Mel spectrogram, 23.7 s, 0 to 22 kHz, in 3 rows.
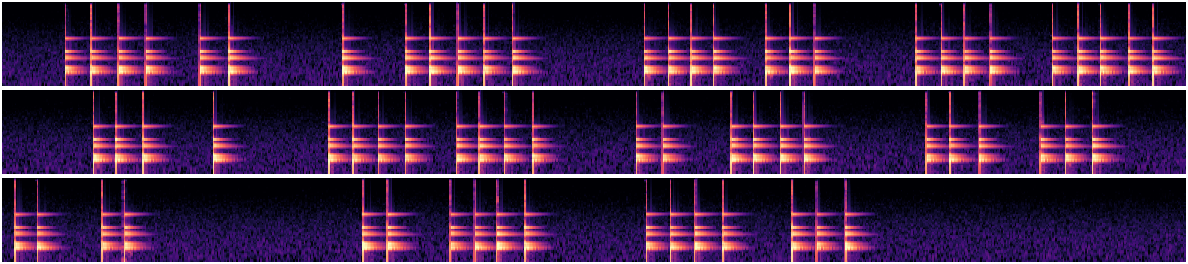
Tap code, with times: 0.4-16.7 RESULTING
18.2-21.5 IS

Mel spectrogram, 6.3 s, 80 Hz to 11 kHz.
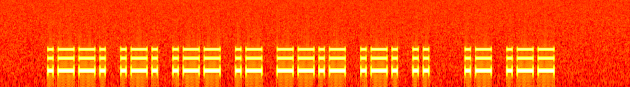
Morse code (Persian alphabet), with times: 0.5-4.3 پرواگری
4.7-5.5 او

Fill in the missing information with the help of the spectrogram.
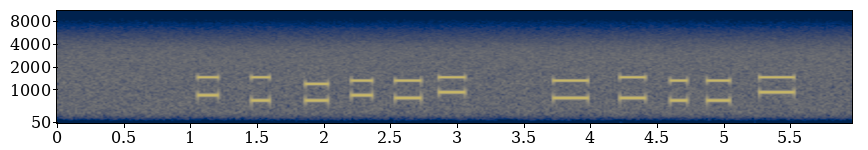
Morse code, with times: none

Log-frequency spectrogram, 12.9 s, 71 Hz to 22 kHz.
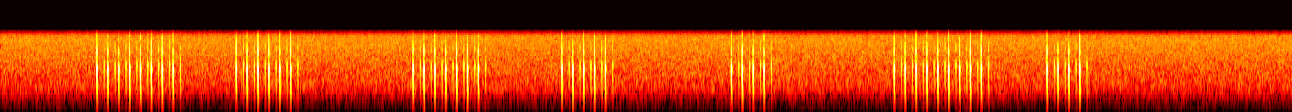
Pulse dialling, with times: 1.0-1.8 8
2.4-3.0 6
4.1-4.9 7
5.6-6.2 5
7.3-7.7 4
8.9-9.9 9
10.5-10.9 4

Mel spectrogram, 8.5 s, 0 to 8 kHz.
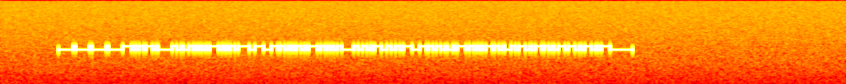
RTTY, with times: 1.7-2.7 PRESTO
2.9-4.2 SERVIZIO
4.4-4.9 PER
5.0-5.4 UN
5.5-6.2 ANNO

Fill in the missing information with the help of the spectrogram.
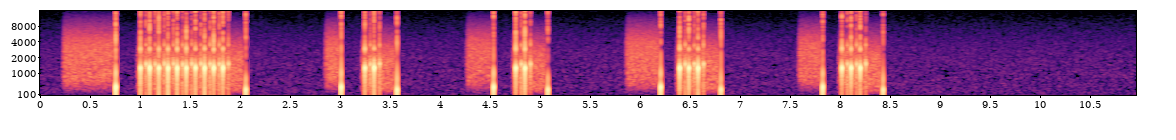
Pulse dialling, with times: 0.2-2.1 0
2.8-3.6 2
4.3-5.1 2
5.8-6.8 3
7.6-8.4 3

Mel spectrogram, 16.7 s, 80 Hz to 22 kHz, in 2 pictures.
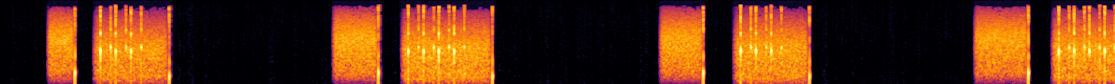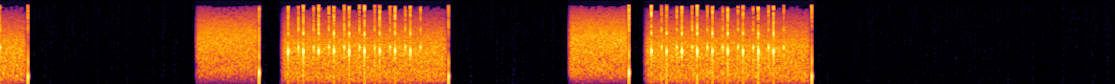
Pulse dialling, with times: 0.4-1.3 3
2.5-3.7 4
4.9-6.1 3
7.3-8.6 4
9.8-11.7 9
12.6-14.5 9

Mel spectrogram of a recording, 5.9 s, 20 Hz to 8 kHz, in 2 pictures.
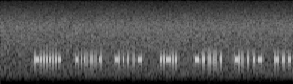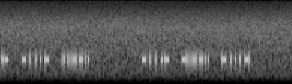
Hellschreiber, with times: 0.3-3.8 DONIPHANS
4.3-5.4 MEN

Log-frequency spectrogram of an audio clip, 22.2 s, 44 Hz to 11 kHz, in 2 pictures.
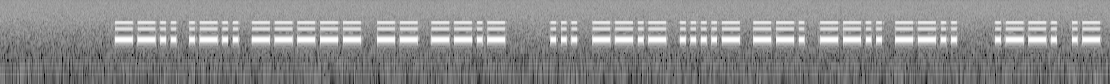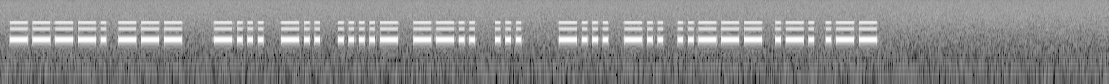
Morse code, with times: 1.2-5.1 ZL0MQ
5.5-9.6 SQ4GZZ
10.0-12.9 PA9O
13.2-16.3 BD4ZS
16.7-19.9 BD2RW

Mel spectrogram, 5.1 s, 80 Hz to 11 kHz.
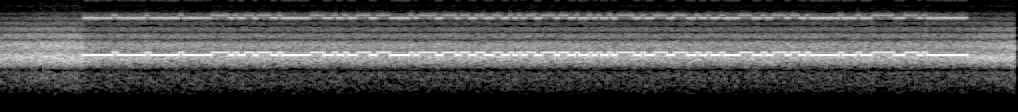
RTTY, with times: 1.6-2.2 NAME
2.4-2.7 IS
2.9-3.9 JEAN,
4.0-4.7 QTH

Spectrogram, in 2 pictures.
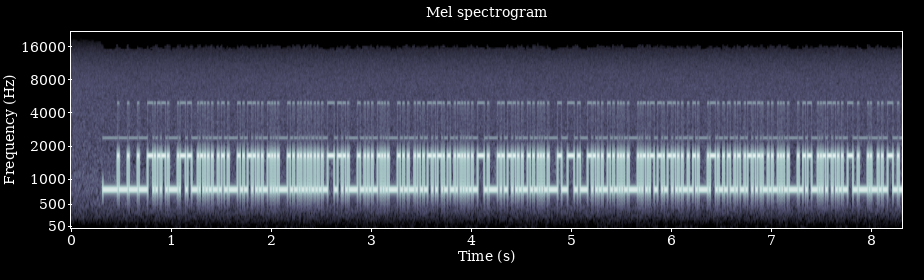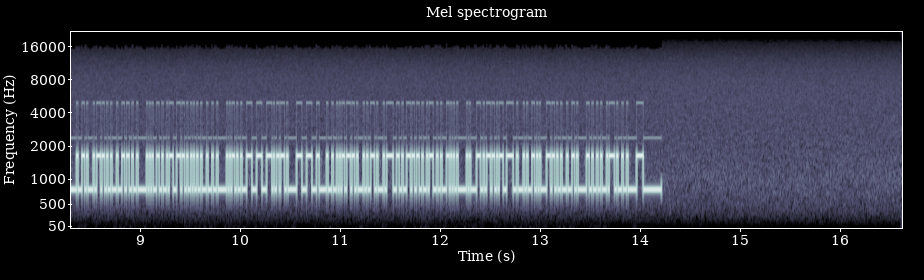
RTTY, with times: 1.1-1.8 EMD2P
1.9-2.7 4PFF5
2.8-3.6 C4PKP
3.7-4.4 HCR5L
4.5-5.2 06MTV
5.3-6.0 06SZH
6.1-6.8 7EQCC
6.9-7.6 G6UMS
7.7-8.6 9X9UK
8.7-9.4 70YPZ
9.5-10.3 J1S99
10.5-11.1 OOVQS
11.2-11.7 KAKTP
11.8-12.5 PZ4XN
12.6-13.1 ZTKUX
13.2-14.1 7P31T

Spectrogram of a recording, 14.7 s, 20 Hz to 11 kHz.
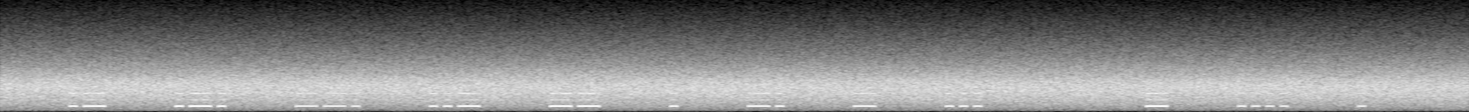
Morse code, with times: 0.7-9.8 ARGUMENTS
11.5-13.7 THE

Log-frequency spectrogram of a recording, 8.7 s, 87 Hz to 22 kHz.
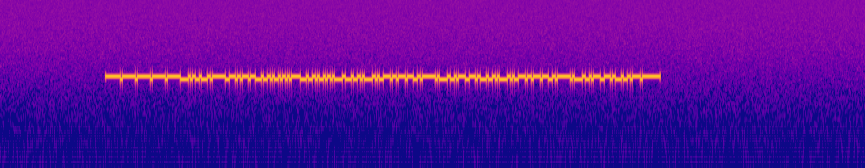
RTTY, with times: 2.2-2.5 CQ
2.7-3.0 DX
3.1-3.4 DE
3.6-4.8 EB7EGC
4.9-6.1 EB7EGC
6.3-6.4 K

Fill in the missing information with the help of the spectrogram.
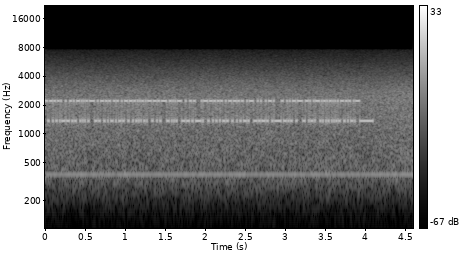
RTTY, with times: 0.0-0.0 …
0.1-1.0 GUASTALLA
1.1-1.3 SE
1.4-2.0 TROUVE
2.1-2.3 LA
2.4-3.9 CO-CATHEDRALE

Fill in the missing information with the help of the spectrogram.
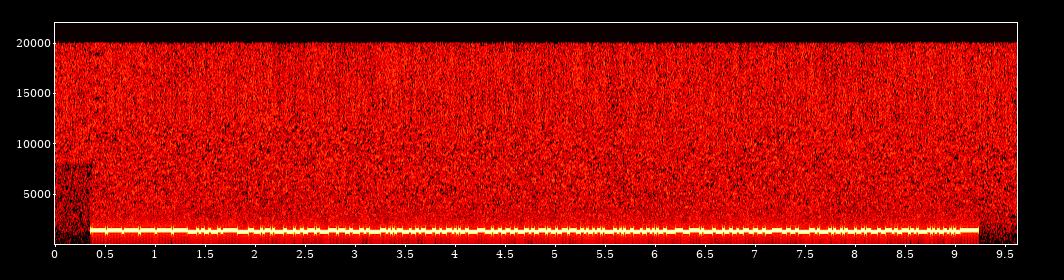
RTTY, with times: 1.8-2.3 THE
2.5-3.5 COUNTY
3.6-4.3 ALSO
4.5-5.8 INCLUDES
5.9-6.6 SOME
6.8-7.9 LIMITED
8.1-9.1 ACCESS

